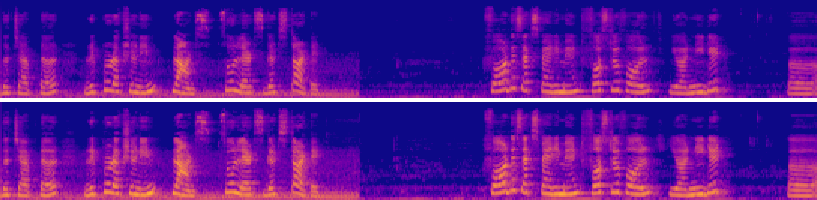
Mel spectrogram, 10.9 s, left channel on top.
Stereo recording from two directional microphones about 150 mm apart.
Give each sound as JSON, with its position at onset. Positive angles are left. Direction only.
{"t": 0.0, "sound": "a woman's voice", "side_deg": 15}
{"t": 6.4, "sound": "a woman's voice", "side_deg": 20}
